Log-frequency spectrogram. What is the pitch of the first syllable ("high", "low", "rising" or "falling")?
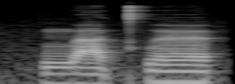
low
